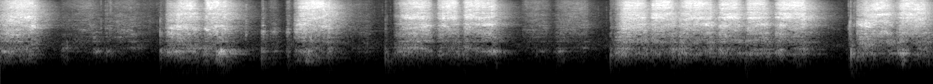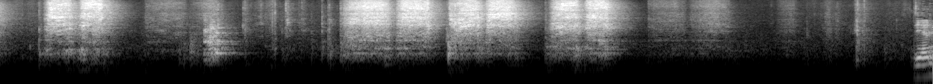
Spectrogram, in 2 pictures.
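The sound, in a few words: light sanding of MDF surfaces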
